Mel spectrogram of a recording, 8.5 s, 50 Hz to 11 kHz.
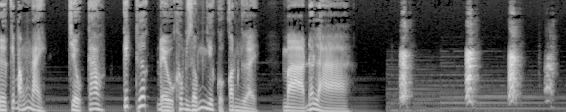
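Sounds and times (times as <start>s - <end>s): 
speech: 0.0s - 5.3s
white dog barking: 6.0s - 6.2s, 7.0s - 8.4s.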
